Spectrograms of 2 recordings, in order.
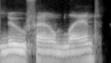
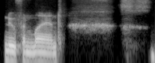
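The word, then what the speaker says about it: Newfoundland: the found and say Newan land put the emphasis on land yeah and but it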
